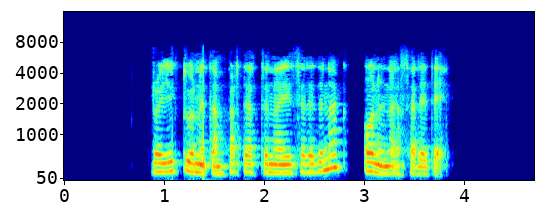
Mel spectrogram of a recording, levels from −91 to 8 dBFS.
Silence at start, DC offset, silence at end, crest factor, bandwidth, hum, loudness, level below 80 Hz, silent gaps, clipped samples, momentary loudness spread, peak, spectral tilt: 0.9 s; under 0.1%; 0.9 s; 18 dB; 7 kHz; none; -21 LUFS; -62 dBFS; 2.86-3.00 s; under 0.1%; 6 LU; -4 dBFS; -7 dB/octave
